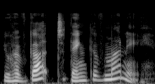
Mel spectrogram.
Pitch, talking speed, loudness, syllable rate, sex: 195 Hz, 270 wpm, -19 LUFS, 5.5 syllables/s, female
